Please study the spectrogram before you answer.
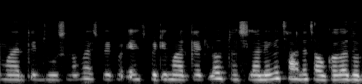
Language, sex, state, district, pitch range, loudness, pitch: Telugu, female, Telangana, Nalgonda, 215-230 Hz, -23 LUFS, 220 Hz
